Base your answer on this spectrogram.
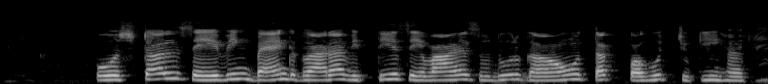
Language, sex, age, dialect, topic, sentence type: Hindi, female, 18-24, Kanauji Braj Bhasha, banking, statement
